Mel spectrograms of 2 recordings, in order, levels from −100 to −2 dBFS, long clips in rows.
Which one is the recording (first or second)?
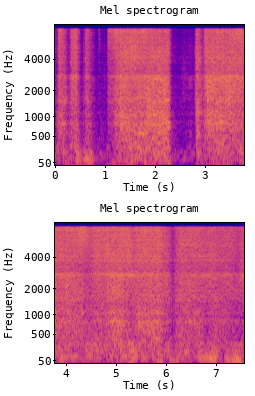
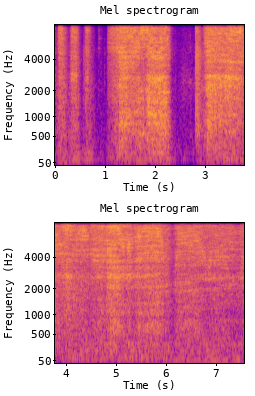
second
